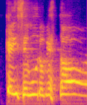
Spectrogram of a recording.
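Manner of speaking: high-pitched mock cry of insecurity; acted shout. Voicing what an insecure guy is really saying, mock shout. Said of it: "diciendo a gritos".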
